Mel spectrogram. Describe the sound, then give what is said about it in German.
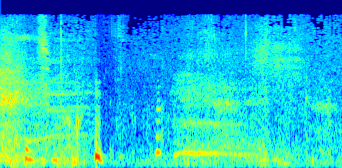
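Crunchy ripping sounds as donkeys tear off mouthfuls of grass while grazing on a green meadow in sunshine, a few sharp tugs scattered over a quiet outdoor background with soft rustling. “Man hört, wie die so das Gras abrupfen.”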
